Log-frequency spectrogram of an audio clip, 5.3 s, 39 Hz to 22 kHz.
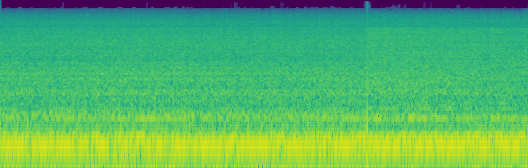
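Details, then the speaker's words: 1985 Chevrolet C10 warm idle after timing adjustment: steady even smooth rumble, no knocks or misses; better than before, but vacuum gauge stuck around 15 and couldn't be improved further. "that's about as good as I can get it better than it was still seems to be running smooth"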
